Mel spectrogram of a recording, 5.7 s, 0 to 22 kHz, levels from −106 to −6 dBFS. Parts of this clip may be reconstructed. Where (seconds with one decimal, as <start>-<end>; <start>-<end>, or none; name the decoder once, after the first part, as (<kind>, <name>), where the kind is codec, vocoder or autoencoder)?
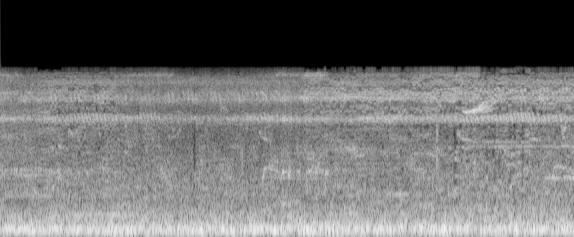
0.0-0.5 (codec, SNAC); 2.7-4.3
